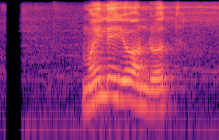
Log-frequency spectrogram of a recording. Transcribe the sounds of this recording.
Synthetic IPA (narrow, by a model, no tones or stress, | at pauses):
mʌjlejoʌnuɾod̪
